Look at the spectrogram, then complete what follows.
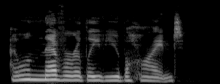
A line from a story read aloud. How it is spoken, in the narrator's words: Finn promises solemnly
